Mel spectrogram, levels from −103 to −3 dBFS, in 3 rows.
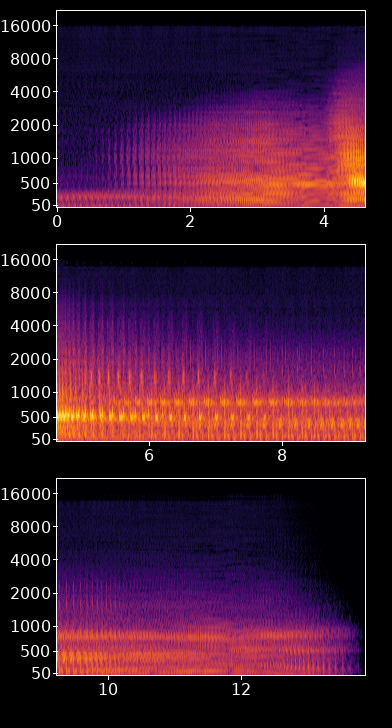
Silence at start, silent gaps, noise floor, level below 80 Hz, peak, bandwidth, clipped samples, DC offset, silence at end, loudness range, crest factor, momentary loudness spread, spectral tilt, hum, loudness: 0.25 s; none; -60 dBFS; -50 dBFS; -4 dBFS; 5.2 kHz; under 0.1%; under 0.1%; 0.7 s; 20 LU; 22 dB; 25 LU; -9.5 dB/octave; none; -24 LUFS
